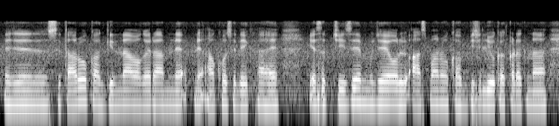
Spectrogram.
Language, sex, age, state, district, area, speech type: Urdu, male, 18-30, Uttar Pradesh, Lucknow, urban, spontaneous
